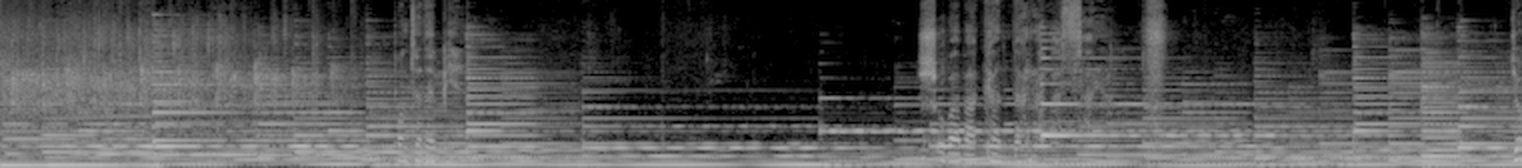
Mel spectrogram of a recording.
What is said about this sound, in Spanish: Dale un aplauso al Rey de Reyes y Señor de Señores. Ponte de pie, mi hermano, ponte de pie.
